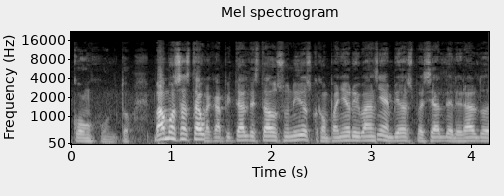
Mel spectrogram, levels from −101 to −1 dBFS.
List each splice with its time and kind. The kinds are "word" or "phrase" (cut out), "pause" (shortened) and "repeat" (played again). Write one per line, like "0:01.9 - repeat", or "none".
0:01.3 - word
0:02.5 - word
0:03.1 - word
